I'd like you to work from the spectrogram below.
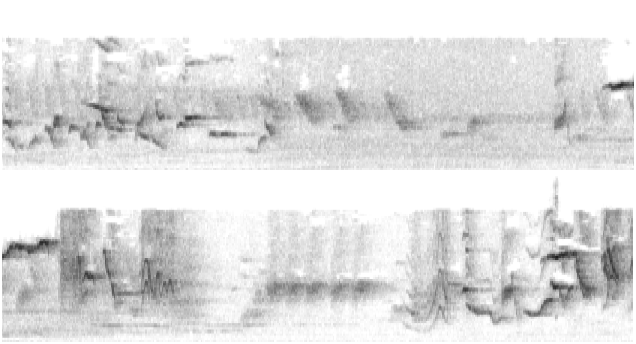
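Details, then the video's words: Captive white-rumped shama delivering bursts of varied whistles, sharp chips and fast slurred phrases separated by short gaps, while a low rumbling background noise swells in the middle and then fades. "Chích choè than bông"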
